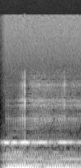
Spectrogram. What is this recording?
a short clip I picture being used (in a film) the moment that an innocent person becomes aware that an 'evil' presence might be near them, and as the sound plays their eyes shoot hard left and the heart races
horror, creepy, scary, phantom, haunting, spooky, suspense, ghost, evil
